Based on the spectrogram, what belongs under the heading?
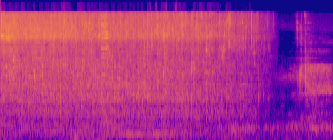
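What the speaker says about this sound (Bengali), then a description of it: "এখানে দুটো টমেটো দিয়েছি ওতে সুন্দর করে ভেজে নেব" Two tomatoes fry in a pan for dal, giving a steady loud sizzle that fades toward the end, with a brief clatter at the close.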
